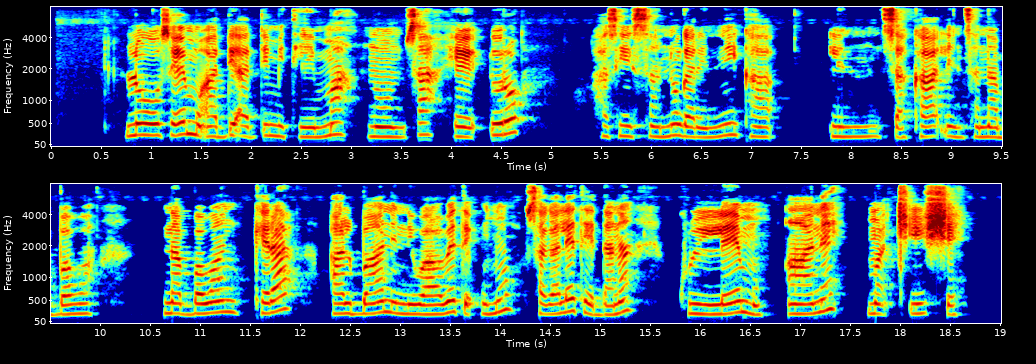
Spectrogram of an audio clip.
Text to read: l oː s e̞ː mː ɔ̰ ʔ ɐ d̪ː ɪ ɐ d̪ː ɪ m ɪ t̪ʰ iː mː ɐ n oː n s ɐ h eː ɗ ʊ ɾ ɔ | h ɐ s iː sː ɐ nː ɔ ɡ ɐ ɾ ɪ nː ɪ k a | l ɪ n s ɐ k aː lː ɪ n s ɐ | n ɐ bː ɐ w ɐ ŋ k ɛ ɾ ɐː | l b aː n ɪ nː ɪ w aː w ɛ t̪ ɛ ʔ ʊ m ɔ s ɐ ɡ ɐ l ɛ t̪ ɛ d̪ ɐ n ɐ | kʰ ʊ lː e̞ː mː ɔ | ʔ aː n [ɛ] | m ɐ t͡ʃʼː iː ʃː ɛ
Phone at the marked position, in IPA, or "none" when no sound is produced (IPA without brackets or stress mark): ɛ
